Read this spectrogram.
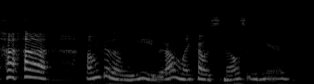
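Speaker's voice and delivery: voice of a cat. Retelling what the cats seem to say, voicing the cats. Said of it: "they're like".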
